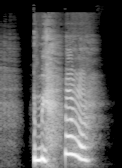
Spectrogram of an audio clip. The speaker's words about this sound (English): I always yawn on this because I'm talking too much and I try to fight it because it's not you, it's me. It's because I'm talking too much.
